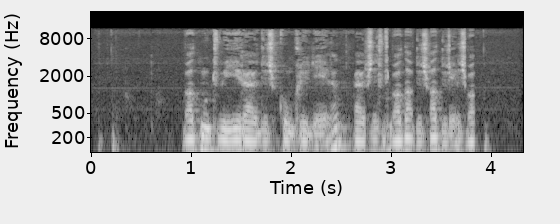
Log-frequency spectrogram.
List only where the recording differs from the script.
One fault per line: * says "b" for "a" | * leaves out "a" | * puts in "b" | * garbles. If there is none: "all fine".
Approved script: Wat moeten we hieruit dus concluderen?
* garbles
